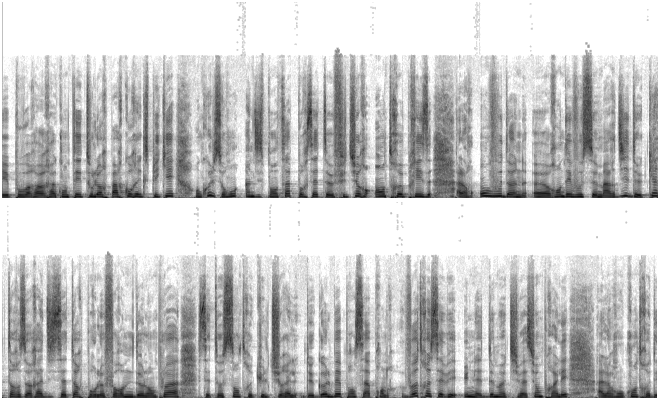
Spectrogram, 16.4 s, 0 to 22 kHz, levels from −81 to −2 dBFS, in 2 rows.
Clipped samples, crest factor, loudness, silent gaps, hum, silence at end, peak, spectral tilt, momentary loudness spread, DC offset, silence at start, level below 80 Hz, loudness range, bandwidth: under 0.1%; 14 dB; -14 LUFS; none; none; 0 s; 0 dBFS; -4 dB/octave; 4 LU; under 0.1%; 0 s; -30 dBFS; 1 LU; 17 kHz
